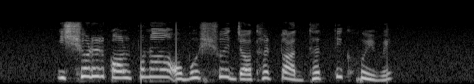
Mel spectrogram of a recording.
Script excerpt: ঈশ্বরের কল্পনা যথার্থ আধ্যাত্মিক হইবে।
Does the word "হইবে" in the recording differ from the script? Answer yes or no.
no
